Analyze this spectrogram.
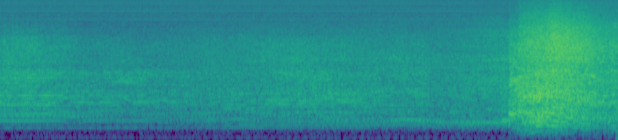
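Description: Race car engines drone in the distance as cars speed down a track.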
